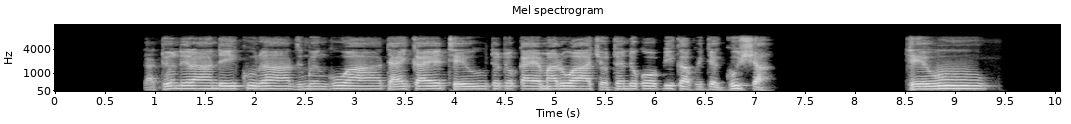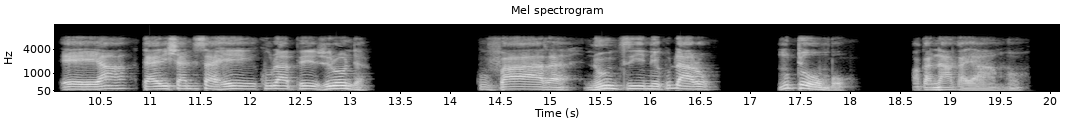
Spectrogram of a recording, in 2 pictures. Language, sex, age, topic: Ndau, male, 50+, health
